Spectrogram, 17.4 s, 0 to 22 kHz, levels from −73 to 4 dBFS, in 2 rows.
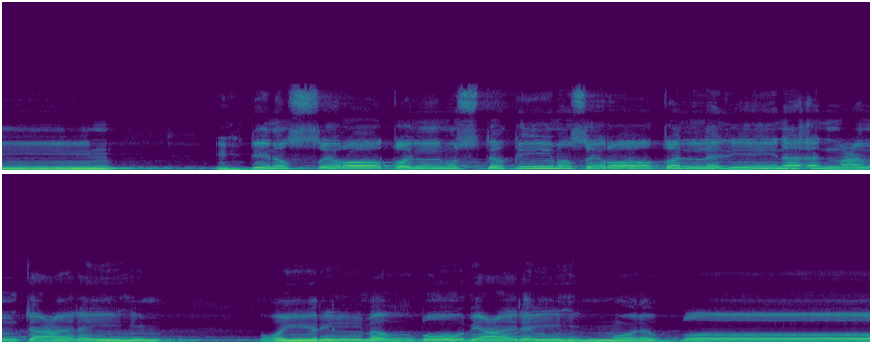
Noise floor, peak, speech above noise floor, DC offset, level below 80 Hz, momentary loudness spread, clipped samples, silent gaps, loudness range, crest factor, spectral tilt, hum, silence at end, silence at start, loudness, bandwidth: -40 dBFS; -6 dBFS; 21 dB; under 0.1%; -64 dBFS; 9 LU; under 0.1%; none; 2 LU; 12 dB; -7 dB/octave; none; 0 s; 0 s; -20 LUFS; 11.5 kHz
